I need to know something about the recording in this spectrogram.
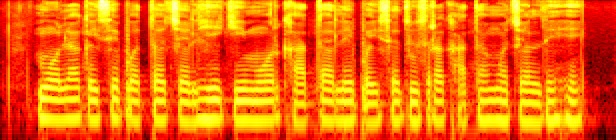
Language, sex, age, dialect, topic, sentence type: Chhattisgarhi, male, 46-50, Western/Budati/Khatahi, banking, question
